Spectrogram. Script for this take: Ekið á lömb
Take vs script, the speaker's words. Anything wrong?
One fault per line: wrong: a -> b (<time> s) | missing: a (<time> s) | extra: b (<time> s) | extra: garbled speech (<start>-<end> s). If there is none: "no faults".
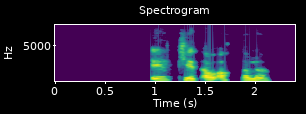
extra: átta (1.7 s)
